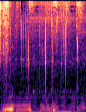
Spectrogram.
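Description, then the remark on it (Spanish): A vacuum tube amplifier hums after switching on: a steady, low electrical drone with buzzing overtones, dotted with faint crackles and ticks, fairly loud and with no one talking. “Bulbos encendidos.”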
